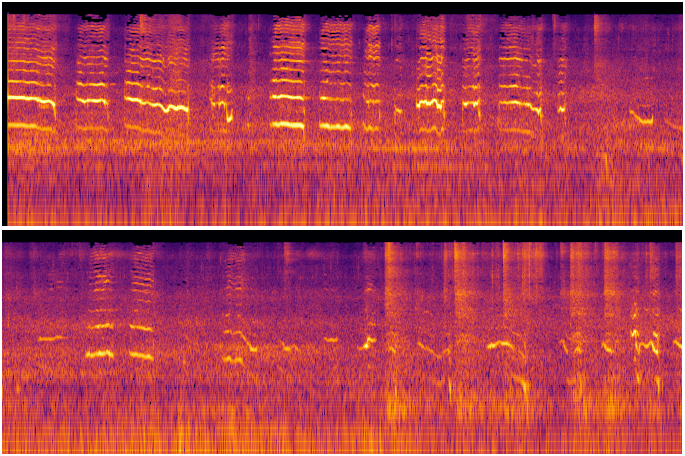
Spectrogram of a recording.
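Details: Captive red fox kept at home, said to be in a bad mood, gives a rapid series of high, tonal whines and yips that bend up and down, roughly every second, with music and household noise underneath.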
